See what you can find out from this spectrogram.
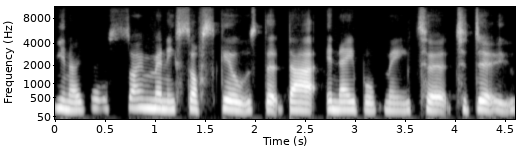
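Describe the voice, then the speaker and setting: With a slight Essex accent, a woman talks at a fairly slow pace in a monotone, flat intonation, the sound dry and close with no echo on a very clean recording with a silent background. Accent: slight Essex twang. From Essex, England. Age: 30s. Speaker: motivational speaker. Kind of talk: interview conversation.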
